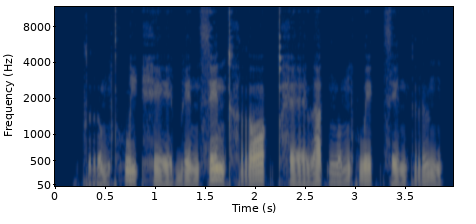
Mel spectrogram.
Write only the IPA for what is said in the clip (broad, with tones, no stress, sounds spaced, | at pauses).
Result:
k r o˩˦ m kʰ w i˥˩ ʔ h eː˨˩ b e˧ n s e˥˩ n kʰ r ɔː˦˥ k̚ pʰ ɛː˨˩ l a˥˩ t̚ ŋ o˦˥ m k w e˦˥ k̚ s e˧ n p r ɯ˥˩ ŋ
